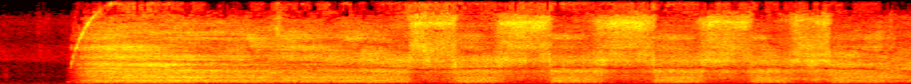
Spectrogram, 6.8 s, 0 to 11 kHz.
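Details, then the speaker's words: 2013 Buick Regal 2.4L with code P0411, secondary air pump at bottom of engine spins up into a steady high whirring rush pulsing about once a second, drawing filtered air from the airbox to the air solenoids; pump running. "The pump is connected to a bracket with like 3 bolts, and basically all that does is sucks air from here and pushes air to these air solenoids."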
